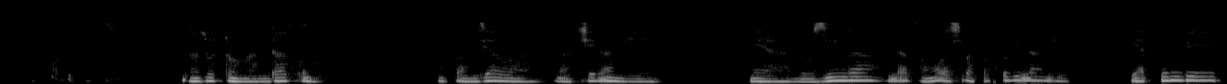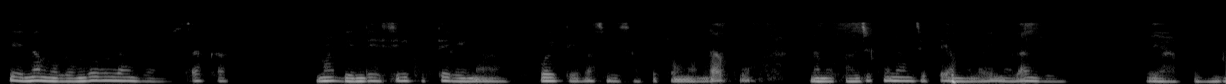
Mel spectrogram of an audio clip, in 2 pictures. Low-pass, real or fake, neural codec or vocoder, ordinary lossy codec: 7.2 kHz; fake; codec, 24 kHz, 6 kbps, HILCodec; AAC, 32 kbps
